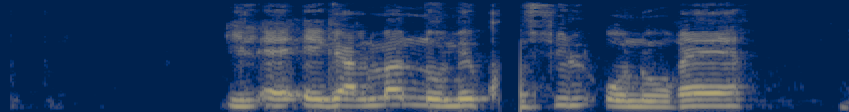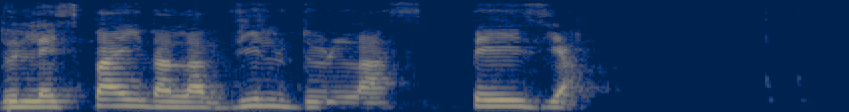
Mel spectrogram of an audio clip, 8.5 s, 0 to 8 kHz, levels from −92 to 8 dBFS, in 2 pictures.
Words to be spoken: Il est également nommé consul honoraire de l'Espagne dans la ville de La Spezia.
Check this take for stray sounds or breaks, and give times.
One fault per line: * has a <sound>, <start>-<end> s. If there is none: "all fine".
* has a dropout, 2.5-2.6 s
